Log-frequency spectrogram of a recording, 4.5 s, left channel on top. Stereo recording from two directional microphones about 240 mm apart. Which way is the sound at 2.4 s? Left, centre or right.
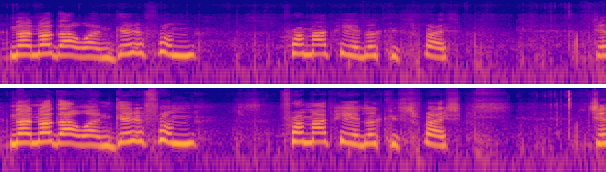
Right.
